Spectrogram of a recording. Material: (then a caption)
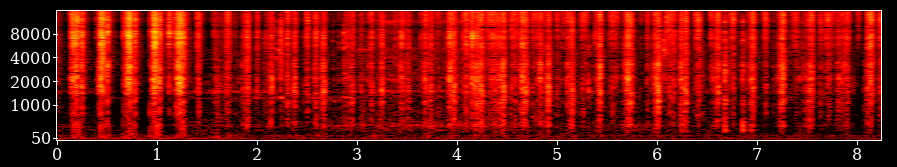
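Polymer foam. Fingertips scratch the ridges of a palm-sized, solid, yellow ridged polymer foam Scrub Daddy sponge. The result is a rapid, uneven stream of bright, crisp scratching clicks over a soft, steady hiss, with each stroke dying away almost instantly.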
